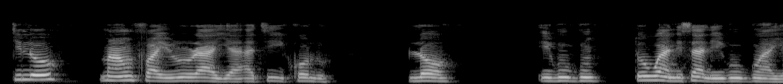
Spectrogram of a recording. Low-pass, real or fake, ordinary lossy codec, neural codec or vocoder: 7.2 kHz; real; none; none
